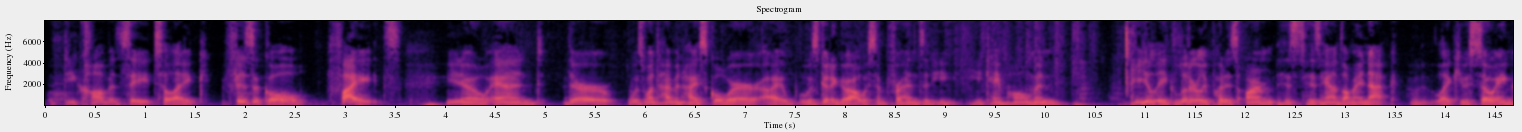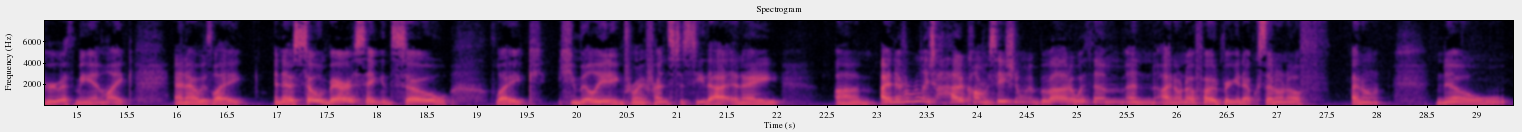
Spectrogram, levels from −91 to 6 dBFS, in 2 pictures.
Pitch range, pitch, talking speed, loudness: 165-185 Hz, 175 Hz, 205 wpm, -25 LUFS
